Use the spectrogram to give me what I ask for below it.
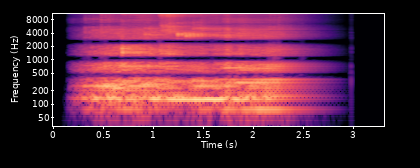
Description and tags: Weird metallic sound from a haunted room.
haunted, scary, ghost, spooky, eerie, horror, creepy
